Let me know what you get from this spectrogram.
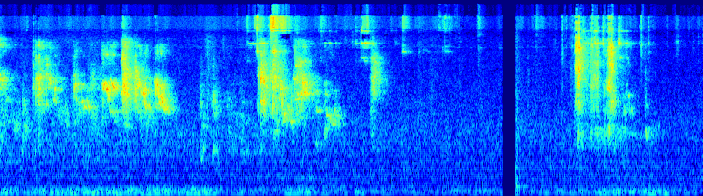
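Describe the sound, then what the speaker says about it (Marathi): Pet lovebirds chirp in bursts of high, bright twittering, loud and close, with quieter gaps between flurries over a steady low background hum. "अशा पद्धतीने पक्षी आहेत आमचे लव बर्ड्स आहेत"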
